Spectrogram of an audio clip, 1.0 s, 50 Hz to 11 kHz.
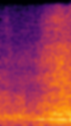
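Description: A BMW M2 racing car runs at Croft during a club enduro race, its engine tone rising steadily as it approaches and passes in a single loud, close sweep lasting about a second.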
